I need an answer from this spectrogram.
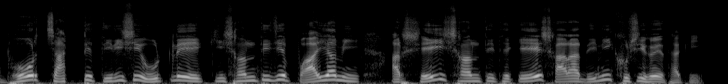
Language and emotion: Bengali, happy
